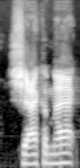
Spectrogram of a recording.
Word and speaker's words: Shakamak: I don't know how to pronounce that one. It's Shakamak State Park.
